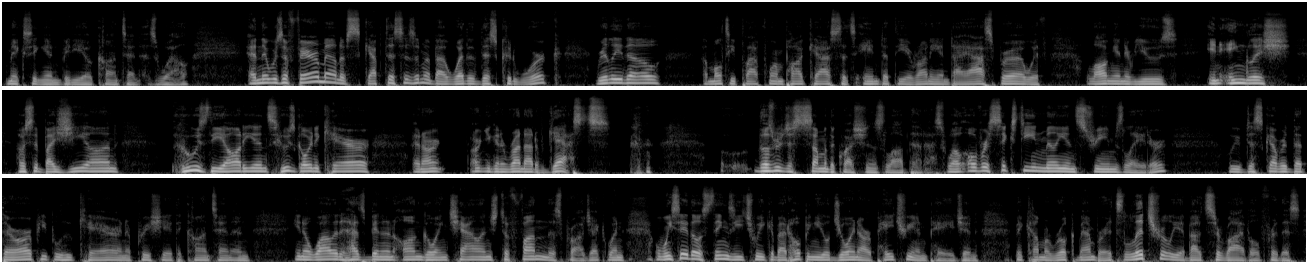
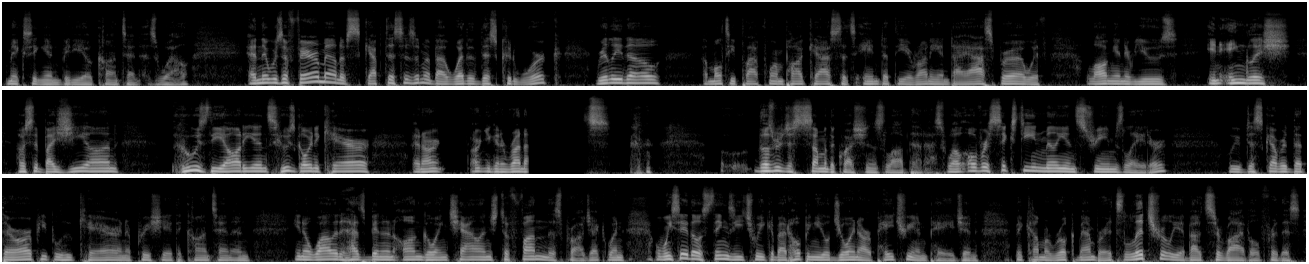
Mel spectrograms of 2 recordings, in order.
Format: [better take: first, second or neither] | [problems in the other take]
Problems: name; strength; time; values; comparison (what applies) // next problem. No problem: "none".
first | audio cutting out; at 18 s for 0.5 s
